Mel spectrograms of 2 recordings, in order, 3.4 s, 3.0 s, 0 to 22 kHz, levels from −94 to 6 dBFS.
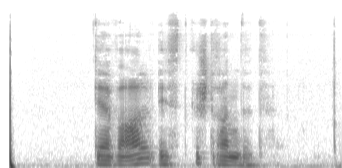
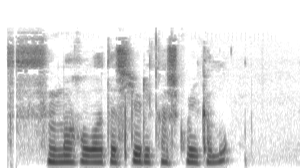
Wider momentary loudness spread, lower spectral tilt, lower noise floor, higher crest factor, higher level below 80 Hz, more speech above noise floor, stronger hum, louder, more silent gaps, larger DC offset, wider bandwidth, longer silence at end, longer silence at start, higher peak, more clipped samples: first, 12 LU vs 7 LU; first, -6.5 dB/octave vs -4.5 dB/octave; about the same, -68 dBFS vs -69 dBFS; first, 24 dB vs 16 dB; first, -46 dBFS vs -74 dBFS; second, 34 dB vs 42 dB; neither; second, -35 LUFS vs -27 LUFS; neither; neither; first, 16 kHz vs 10.5 kHz; second, 0 s vs 0.75 s; about the same, 0.1 s vs 0.05 s; about the same, -12 dBFS vs -14 dBFS; neither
